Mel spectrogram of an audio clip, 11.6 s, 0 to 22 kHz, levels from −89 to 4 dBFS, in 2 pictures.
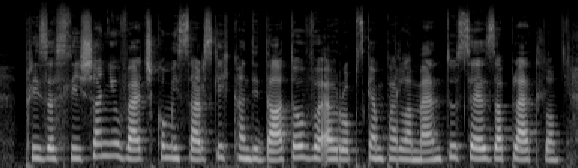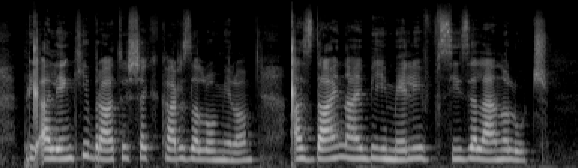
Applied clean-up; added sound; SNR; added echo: none; Finger snapping; 10 dB; none.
